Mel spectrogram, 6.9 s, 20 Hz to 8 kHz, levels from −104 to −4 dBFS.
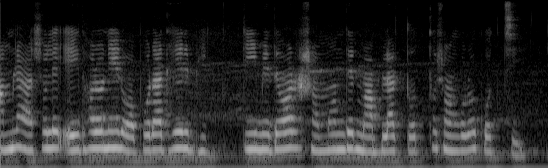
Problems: background sounds at intervals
